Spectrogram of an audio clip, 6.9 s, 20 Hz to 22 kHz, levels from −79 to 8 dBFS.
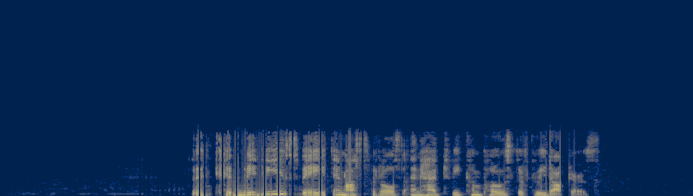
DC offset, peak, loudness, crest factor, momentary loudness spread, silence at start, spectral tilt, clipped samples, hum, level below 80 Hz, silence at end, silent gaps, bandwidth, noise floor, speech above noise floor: under 0.1%; -2 dBFS; -20 LUFS; 22 dB; 7 LU; 1.9 s; -5 dB/octave; under 0.1%; none; -50 dBFS; 1 s; none; 7.8 kHz; -74 dBFS; 54 dB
